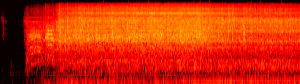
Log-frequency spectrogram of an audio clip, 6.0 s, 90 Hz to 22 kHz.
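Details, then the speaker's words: 1933 Dodge Brothers flathead 6, first start after long sitting on starting fluid: cranks, catches after a half second and runs with an uneven lumpy beat; carburetor not metering properly, later found empty of fuel. "Yeah, carburetor's not happy, but it runs."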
